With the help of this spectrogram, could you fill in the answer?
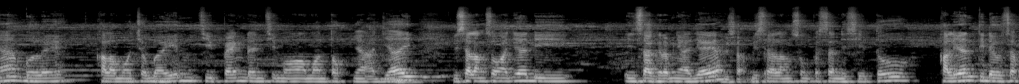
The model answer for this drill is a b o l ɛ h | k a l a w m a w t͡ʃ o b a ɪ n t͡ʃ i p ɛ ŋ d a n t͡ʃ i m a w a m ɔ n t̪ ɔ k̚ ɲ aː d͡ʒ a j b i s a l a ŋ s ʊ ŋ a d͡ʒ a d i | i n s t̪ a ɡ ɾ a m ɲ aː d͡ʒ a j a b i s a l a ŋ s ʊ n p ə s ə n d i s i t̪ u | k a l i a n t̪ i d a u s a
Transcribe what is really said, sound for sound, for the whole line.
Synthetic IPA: a b o l ɛ h | k a l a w m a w t͡ʃ o b a ɪ n t͡ʃ i p ɛ ŋ d a n t͡ʃ i m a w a m ɔ n t̪ ɔ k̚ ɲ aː d͡ʒ a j b i s a l a ŋ s ʊ ŋ a d͡ʒ a d i | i n s t̪ a ɡ ɾ a m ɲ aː d͡ʒ a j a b i s a l a ŋ s ʊ ŋ p ə s ə n d i s i t̪ u | k a l i a n t̪ i d a u s a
